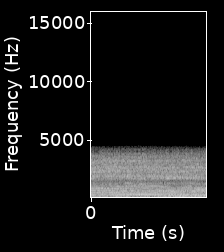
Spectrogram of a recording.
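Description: Live black metal band playing, with distorted electric guitars and bass holding a steady, sustained chord.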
